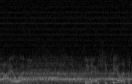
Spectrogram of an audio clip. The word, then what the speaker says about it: Iowa: Yeah, not Iowa. It's spelled like Iowa, but it's Iowa.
